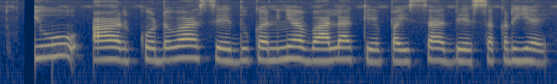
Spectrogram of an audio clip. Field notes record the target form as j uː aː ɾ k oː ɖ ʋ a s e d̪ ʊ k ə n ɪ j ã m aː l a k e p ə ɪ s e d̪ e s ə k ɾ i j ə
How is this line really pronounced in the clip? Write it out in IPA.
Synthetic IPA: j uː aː ɾ k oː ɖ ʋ a s e d̪ ʊ k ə n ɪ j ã b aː l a k e p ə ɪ s a d̪ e s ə k ɾ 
